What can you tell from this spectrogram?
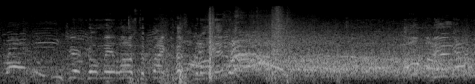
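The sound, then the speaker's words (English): A sharp, loud crack of a steel chair shot in a wrestling match rings out over a roaring arena crowd, with a couple of smaller impacts and commentators talking throughout. “and the crack is just so loud. Talk about concussions and chair shots.”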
